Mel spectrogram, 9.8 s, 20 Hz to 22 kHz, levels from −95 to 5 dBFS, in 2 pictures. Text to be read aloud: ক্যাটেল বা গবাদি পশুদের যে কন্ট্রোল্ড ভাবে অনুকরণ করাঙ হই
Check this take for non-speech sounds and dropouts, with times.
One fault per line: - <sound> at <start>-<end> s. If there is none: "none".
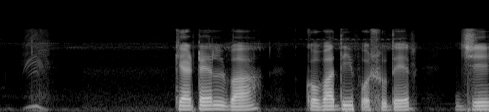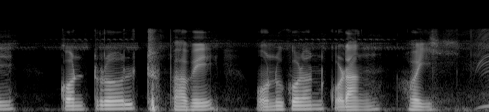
none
